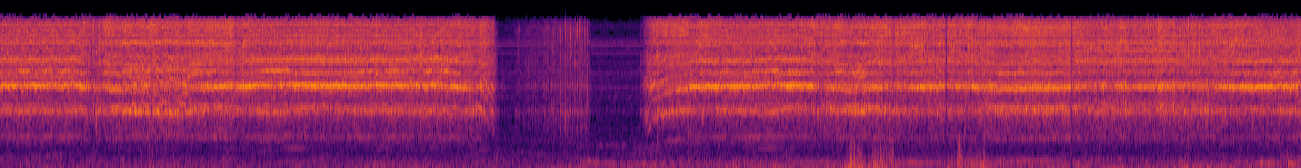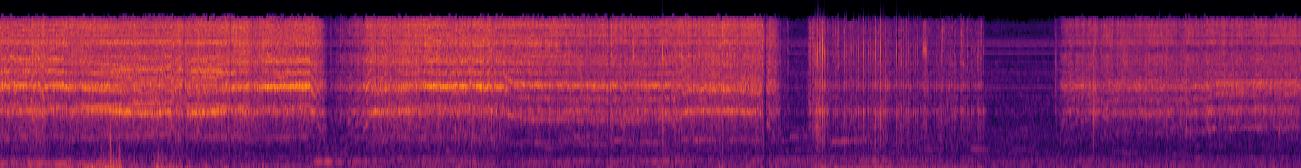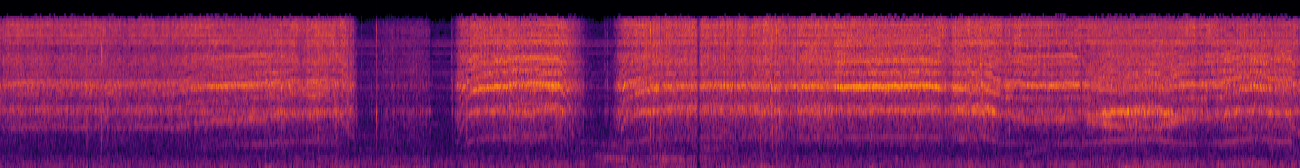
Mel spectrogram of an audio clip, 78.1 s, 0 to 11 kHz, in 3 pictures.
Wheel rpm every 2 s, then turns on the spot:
160, 160, 160, 160, 120, 10, 80, 160, 160, 160, 160, 170, 160, 160, 160, 160, 100, 160, 130, 130, 100, 30, 20, 40, 90, 100, 110, 110, 130, 80, 70, 100, 120, 160, 160, 160, 130, 130, 110.
42-46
